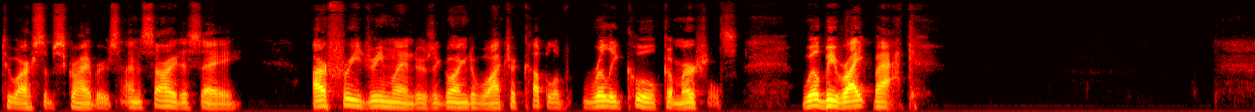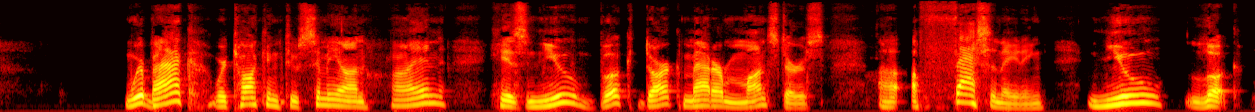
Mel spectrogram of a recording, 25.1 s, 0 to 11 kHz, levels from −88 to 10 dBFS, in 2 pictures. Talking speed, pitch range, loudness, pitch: 100 wpm, 105-135 Hz, -20 LUFS, 120 Hz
